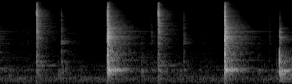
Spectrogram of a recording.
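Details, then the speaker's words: Blackstone Culinary 17-inch tabletop griddle after tightening a loose igniter screw to restore the gap, propane bottle on, gas flowing: sharp single clicks about once a second, no flame whoosh; spark seems too weak, though it later lit. "don't know. Doesn't seem like that spark is strong enough."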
